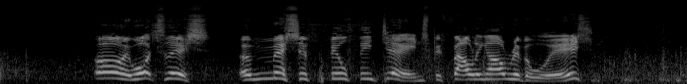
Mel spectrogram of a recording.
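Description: A man speaks loudly and mockingly, close up.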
